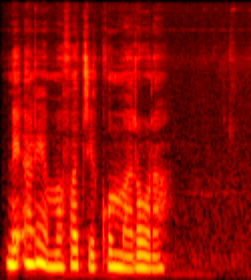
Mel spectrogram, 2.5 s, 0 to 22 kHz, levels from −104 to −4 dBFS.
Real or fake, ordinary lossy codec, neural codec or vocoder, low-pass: real; none; none; none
